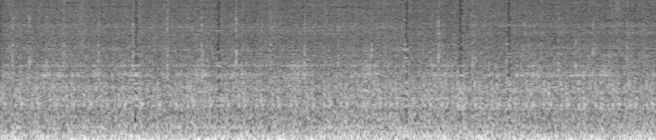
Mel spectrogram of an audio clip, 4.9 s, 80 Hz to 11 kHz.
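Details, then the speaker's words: 1986 GMC with a small-block 400 V8 and Edelbrock carburetor, after idle mixture adjustment: deep, lumpy, uneven idle with small stumbles; still idling a little rough, owner suspects the spark plugs. "it's idling a little rough but man we might be down to spark plugs"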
